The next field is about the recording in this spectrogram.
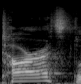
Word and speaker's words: Tarris: Tarris, like the astrological symbol.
